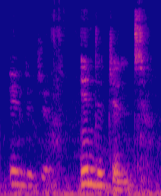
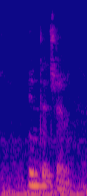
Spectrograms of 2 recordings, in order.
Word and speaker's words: indigent: use it if you don't know how to pronounce it. Indigent. It's about where you put the stress, right? You never know where to put it. Indigent.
